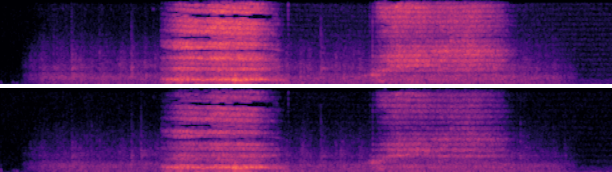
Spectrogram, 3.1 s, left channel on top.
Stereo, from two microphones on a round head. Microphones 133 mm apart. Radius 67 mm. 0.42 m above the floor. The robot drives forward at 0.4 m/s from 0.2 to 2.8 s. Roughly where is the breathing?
Left.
